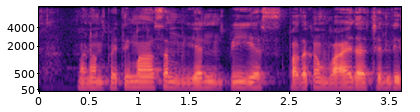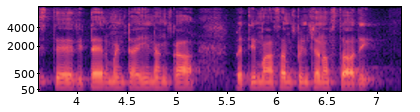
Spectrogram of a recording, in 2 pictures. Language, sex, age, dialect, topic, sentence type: Telugu, female, 18-24, Southern, banking, statement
